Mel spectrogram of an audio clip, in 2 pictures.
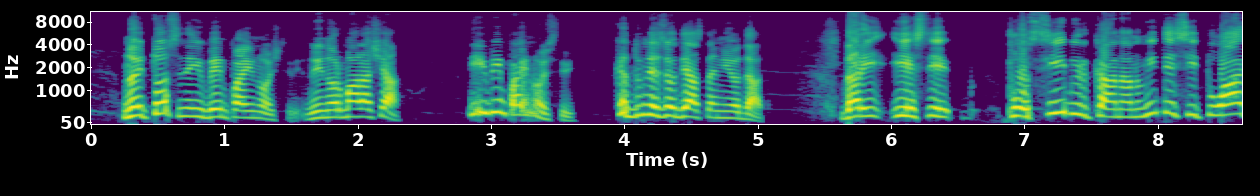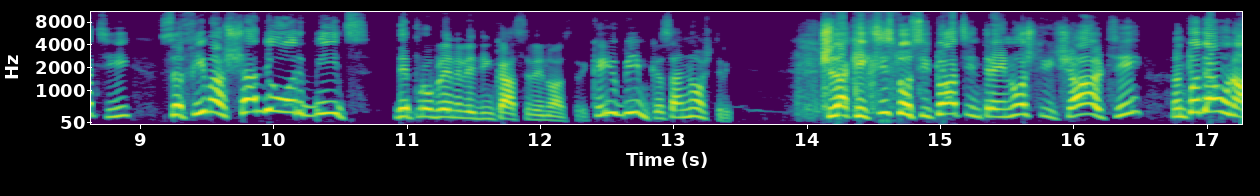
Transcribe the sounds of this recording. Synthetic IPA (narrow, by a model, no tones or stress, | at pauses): no̞jt̪o̞t̪sʲne̞jubempajno̞ʃt̪ɾḭnuje̞normalaʃa | nejubimpajno̞ʃt̪ɾḭ | kəd̪umne̞zewd̪east̪anijod̪a̰t̪ə̥ | d̪arje̞st̪e̞ | po̞sibilkaɨnanumit̪e̞sit̪uat̪sij | səfimaʃad̪e̞orbit̪sʲ | d̪e̞pɾo̞ble̞me̞le̞d̪iŋkase̞le̞noa̰st̪ɾe̞̰kəjubimkəsajno̞ʃt̪ɾḭ | ʃid̪akəe̞ɡzist̪əosit̪uat̪sieɨnt̪ɾeajno̞ʃt̪ɾiʃialt̪sij | ɨnt̪ot̪̚d̪eauna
